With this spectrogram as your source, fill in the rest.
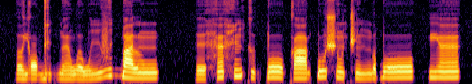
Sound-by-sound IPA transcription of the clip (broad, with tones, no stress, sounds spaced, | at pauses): ə˨ j ɔ˨ ɡ i˨ ɡ͡b ɛ̃˨ w ə˨ w i˨˦ v i˦ ɡ͡b a˧ l ũ˧ | e˨ h ɛ̃˦ h ĩ˦ k ɨ˨ k͡p oː˦˨ k aː˧ k͡p u˦ ʃ ũ˧ t͡ʃ ĩ˨ ŋ ə˧ ɓ oː˦ | j ɛ̃˦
